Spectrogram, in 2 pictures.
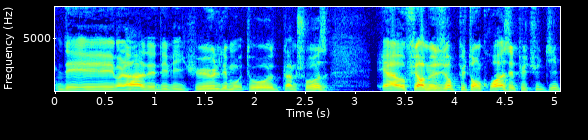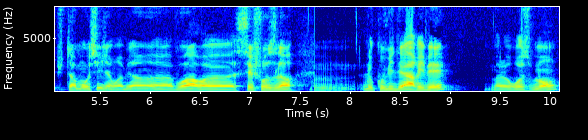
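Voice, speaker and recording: Medium pitch, lively intonation and a fairly quick pace from a man. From France, Isère near Savoie. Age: 20s. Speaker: young entrepreneur, former truck driver. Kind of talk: podcast interview. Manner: casual, hesitant with many fillers.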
